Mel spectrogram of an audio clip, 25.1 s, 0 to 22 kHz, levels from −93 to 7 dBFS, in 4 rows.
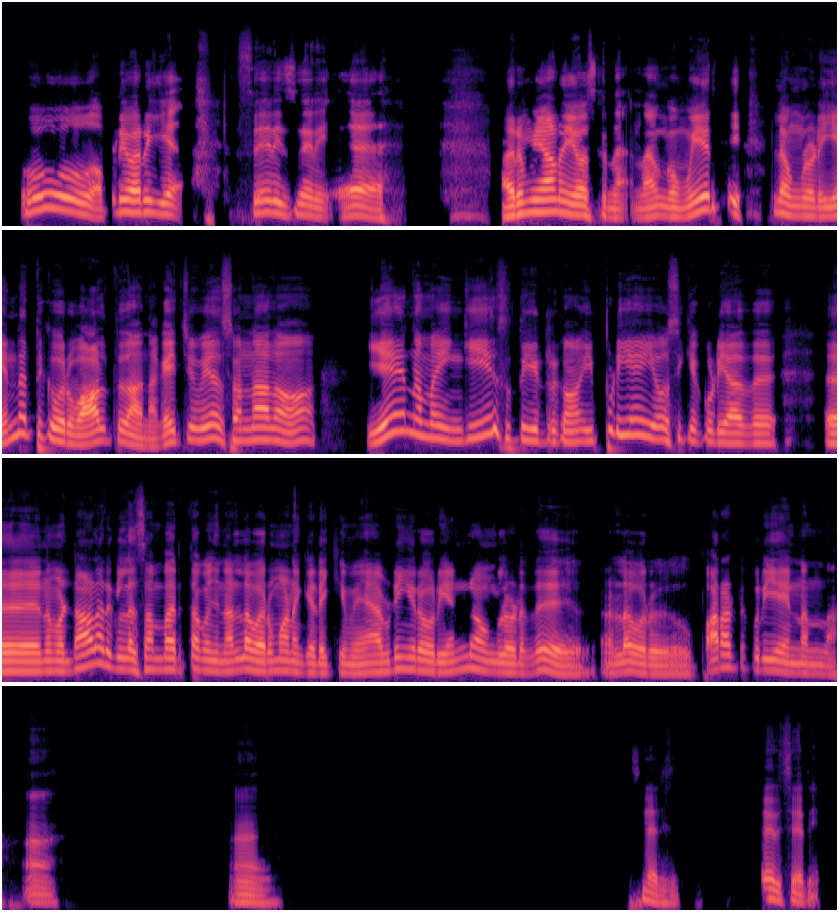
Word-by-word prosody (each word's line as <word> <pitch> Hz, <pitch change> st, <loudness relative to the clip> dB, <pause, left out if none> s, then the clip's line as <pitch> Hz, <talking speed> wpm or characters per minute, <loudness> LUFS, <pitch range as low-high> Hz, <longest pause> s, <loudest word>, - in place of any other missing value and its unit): ஓ! 175 Hz, -, 0 dB, 0.5 s
அப்டி 185 Hz, -, -1 dB
வரீங்க. 170 Hz, -4 st, +3 dB, 0.6 s
சரி, 170 Hz, 0 st, +1 dB
சரி. 135 Hz, -5 st, 0 dB, 0.2 s
அ. -, -, +6 dB, 1.1 s
அருமையான 180 Hz, +5 st, +5 dB
யோசன. 125 Hz, -4 st, 0 dB
நான் 120 Hz, +2 st, +1 dB
உங்க 125 Hz, -2 st, 0 dB
முயற்சி 215 Hz, -, +3 dB, 0.3 s
இல்ல 170 Hz, -2 st, +2 dB
உங்களுடைய 130 Hz, +1 st, 0 dB
எண்ணத்துக்கு 260 Hz, -4 st, -2 dB
ஒரு 140 Hz, -, +1 dB
வாழ்த்து 165 Hz, +6 st, +4 dB
தான். 110 Hz, -4 st, +2 dB
நகைச்சுவையா 175 Hz, -, +1 dB
சொன்னாலும், 170 Hz, -3 st, +3 dB, 0.7 s
"ஏன் 305 Hz, 0 st, 0 dB
நம்ம 215 Hz, -5 st, 0 dB
இங்கேயே 200 Hz, -, -2 dB
சுத்திக்ட்ருக்கோம்! 160 Hz, -3 st, -2 dB
இப்படி 260 Hz, -, -3 dB
ஏன் 240 Hz, -3 st, -1 dB
யோசிக்கக்கூடாது, 150 Hz, -6 st, -1 dB, 0.7 s
அ -, -, +4 dB, 0.2 s
நம்ம 145 Hz, 0 st, 0 dB
டாலர்கள்ல 190 Hz, -7 st, +2 dB
சம்பாரித்தா 165 Hz, +1 st, 0 dB
கொஞ்சம் 140 Hz, -2 st, -1 dB
நல்ல 160 Hz, +4 st, +2 dB
வருமானம் 140 Hz, -2 st, 0 dB
கெடைக்குமே!" 115 Hz, 0 st, -3 dB
அப்டிங்குற 155 Hz, +4 st, -1 dB
ஒரு 130 Hz, -, -2 dB
எண்ணம் 165 Hz, +1 st, -2 dB
உங்களோடது, 125 Hz, +3 st, -1 dB, 0.5 s
நல்ல 135 Hz, +3 st, 0 dB
ஒரு 110 Hz, -2 st, -2 dB, 0.4 s
பாராட்டுக்குரிய 165 Hz, -7 st, -1 dB
எண்ணந்தான். 115 Hz, -5 st, -7 dB, 0.2 s
ஆ, -, -, -2 dB, 1.5 s
ஆ. 95 Hz, -3 st, -7 dB, 2.7 s
சரி, 90 Hz, -, -6 dB
சரி. 85 Hz, -, -15 dB, 0.6 s
சரி, 145 Hz, -4 st, -1 dB
சரி. -, -, -6 dB
155 Hz, 115 wpm, -23 LUFS, 130-175 Hz, 2.7 s, அ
